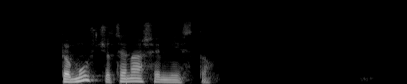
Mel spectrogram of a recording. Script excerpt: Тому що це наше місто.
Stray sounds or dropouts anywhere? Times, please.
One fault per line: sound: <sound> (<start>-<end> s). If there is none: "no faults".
no faults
